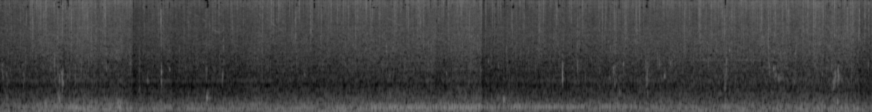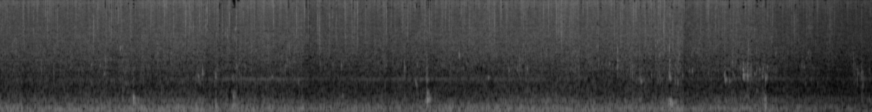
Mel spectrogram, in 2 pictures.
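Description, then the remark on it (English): A continuous low, droning hum of outboard engines kilometres away, picked up underwater by sensitive hydrophones beside a boat: a steady murky rumble with watery hiss and faint clicks layered over it, unchanging throughout with no voices. “But listening below the surface, what we're hearing through our hydrophones, our sensitive hydrophones, are the sounds of outboard engines that are kilometres away.”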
